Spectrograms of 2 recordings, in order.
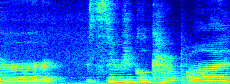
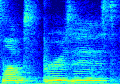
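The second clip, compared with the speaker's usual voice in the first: normal talking voice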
